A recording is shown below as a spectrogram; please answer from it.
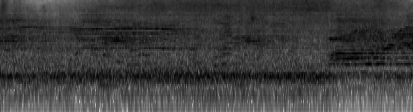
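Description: Steady din of a stadium crowd, with a voice coming faintly over the loudspeakers.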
